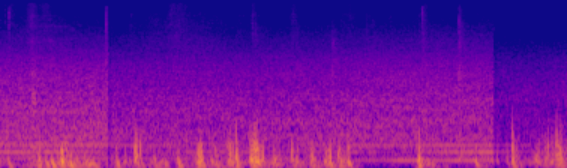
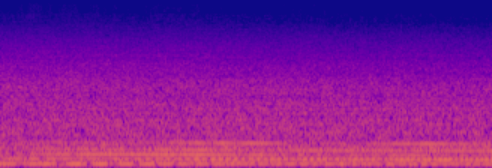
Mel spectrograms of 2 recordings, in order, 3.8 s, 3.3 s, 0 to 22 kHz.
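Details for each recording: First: Vintage Mimar 425 fan reassembled with rear felts cleaned and oiled: handling noise, then a steady hum on high speed with a light rattle riding over it, a fan rattle on high speed. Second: Vintage Mimar model 425 fan after cleaning and oiling the rear felts, running on low, where current drops only slightly from about 1.65 A on high. It gives a steady soft whir and air rush with no ticks; it rattles a little on high.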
